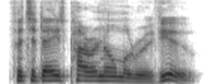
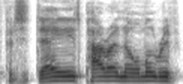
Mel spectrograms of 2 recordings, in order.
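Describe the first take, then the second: First: It is said in a BBC-style voice. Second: It is said in an odd, non-BBC put-on voice.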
